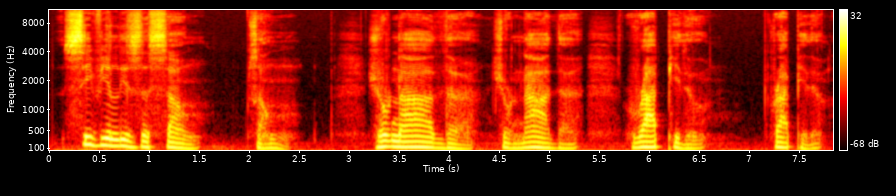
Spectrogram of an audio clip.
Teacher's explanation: The stressed syllables are são, na, ra. In that last word, notice the graphical accent.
